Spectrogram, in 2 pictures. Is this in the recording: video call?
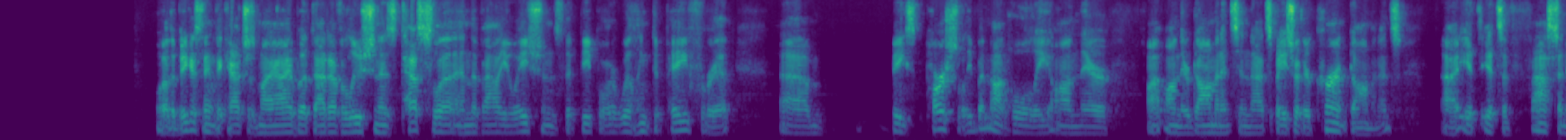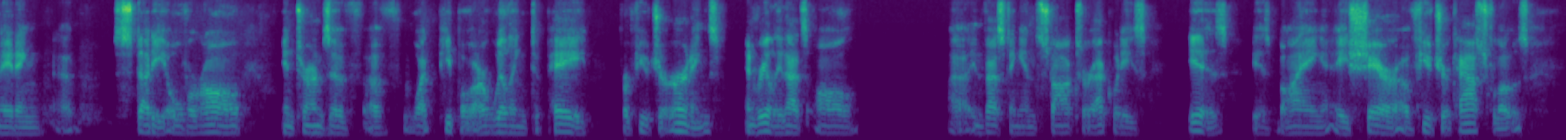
yes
